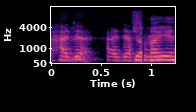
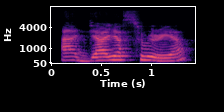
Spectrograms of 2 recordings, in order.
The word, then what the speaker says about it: Jayasuriya: pronounce. Yeah, Hajasuria. Jayasuriya. Haja, Jayasuriya. Jayasuriya.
